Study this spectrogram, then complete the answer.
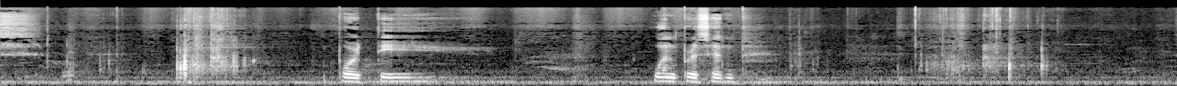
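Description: A phone is picked up and handled with light knocks.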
